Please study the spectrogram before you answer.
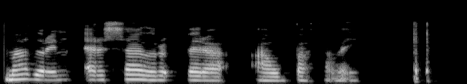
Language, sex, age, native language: Icelandic, female, 30-39, Czech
